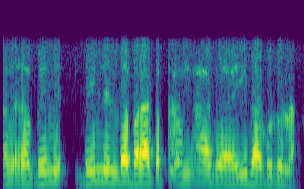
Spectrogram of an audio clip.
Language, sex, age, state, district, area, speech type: Kannada, male, 30-45, Karnataka, Belgaum, rural, conversation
